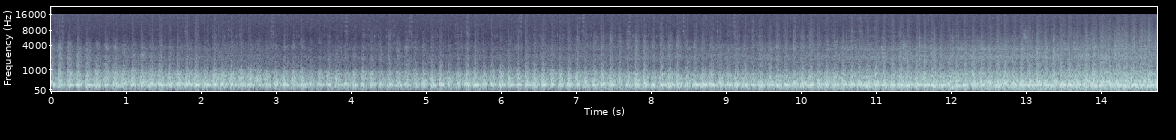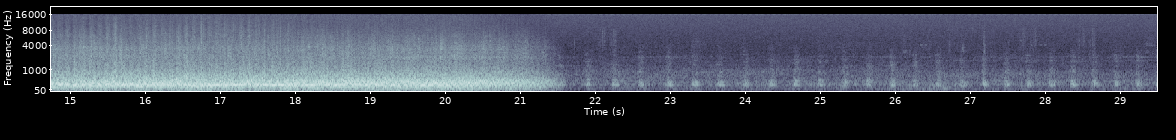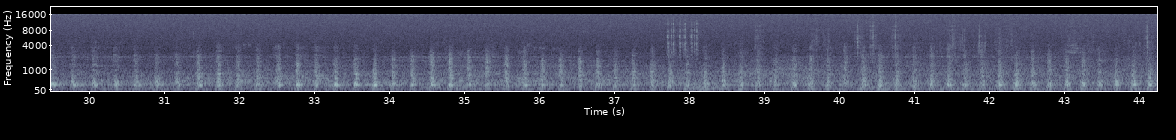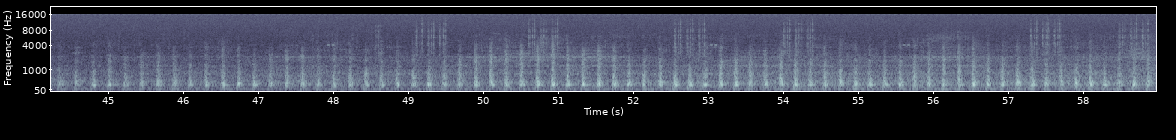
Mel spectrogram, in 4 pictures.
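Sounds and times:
steam locomotive exhaust beats: 0:00.0 - 0:58.9.

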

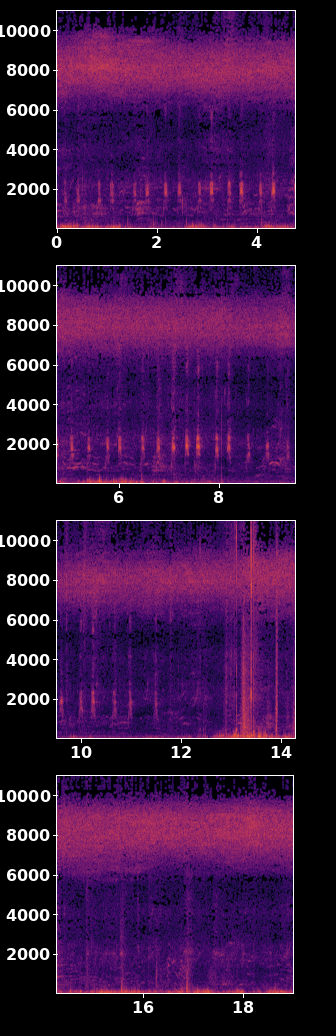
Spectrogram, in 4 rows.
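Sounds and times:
duck quacking: 0:00.1 - 0:11.6.

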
